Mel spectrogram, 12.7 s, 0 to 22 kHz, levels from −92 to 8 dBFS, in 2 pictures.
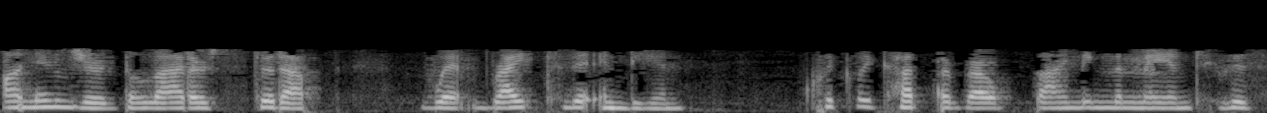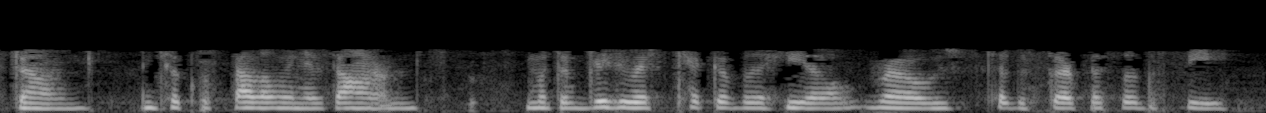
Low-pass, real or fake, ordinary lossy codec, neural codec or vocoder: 3.6 kHz; fake; MP3, 16 kbps; codec, 24 kHz, 1.5 kbps, HILCodec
